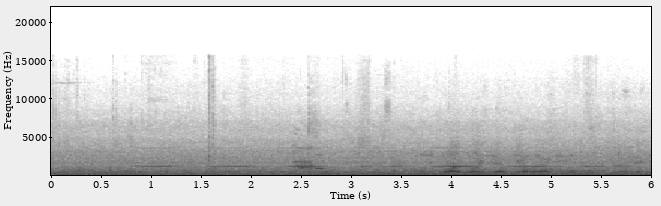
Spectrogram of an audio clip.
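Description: A vehicle backup alarm beeping, one steady high tone repeating about three times every two seconds, starting about a second in, over a low steady engine rumble, with indistinct voices.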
